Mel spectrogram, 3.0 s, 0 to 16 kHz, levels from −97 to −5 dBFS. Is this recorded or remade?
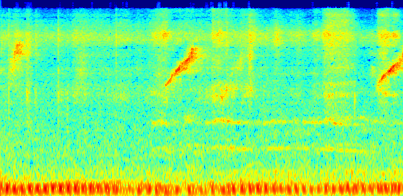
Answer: remade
